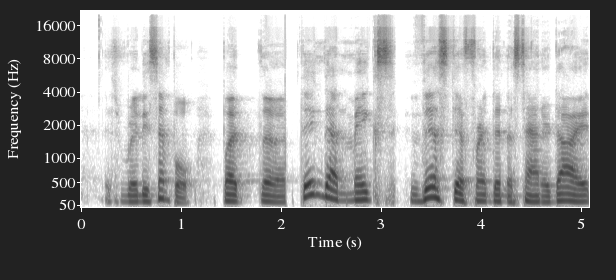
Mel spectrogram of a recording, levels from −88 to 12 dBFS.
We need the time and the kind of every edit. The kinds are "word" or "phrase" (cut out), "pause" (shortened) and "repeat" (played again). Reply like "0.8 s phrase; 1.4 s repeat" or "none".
none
